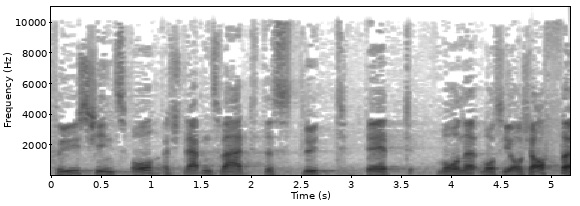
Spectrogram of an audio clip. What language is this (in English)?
Swiss German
